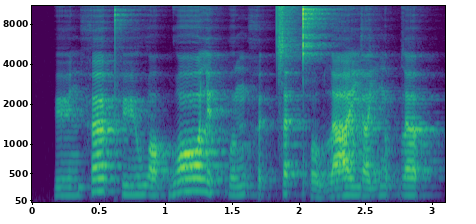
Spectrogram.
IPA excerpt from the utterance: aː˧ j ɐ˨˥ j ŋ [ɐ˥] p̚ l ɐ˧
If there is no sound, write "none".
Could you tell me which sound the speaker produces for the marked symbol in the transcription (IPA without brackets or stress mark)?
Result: ɐ˨˥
